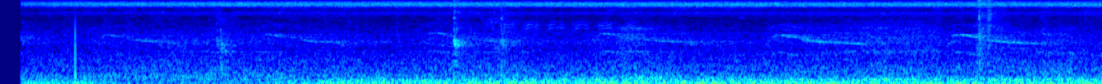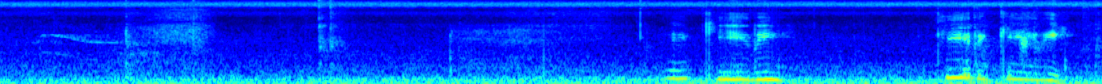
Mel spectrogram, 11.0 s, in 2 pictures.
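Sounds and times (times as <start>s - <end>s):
low background rumble: 0.1s - 11.0s
steady high-pitched whine: 0.1s - 11.0s.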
